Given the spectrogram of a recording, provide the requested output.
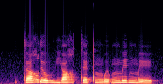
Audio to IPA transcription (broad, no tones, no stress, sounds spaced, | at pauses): t ɐ ʁ ɾʲ o v j ɐ ʁ t ɛ t ŋʷ ɪ o̯ ŋ͡m e ŋ͡m e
